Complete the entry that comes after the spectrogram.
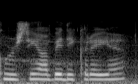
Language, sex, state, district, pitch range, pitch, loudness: Hindi, female, Uttar Pradesh, Budaun, 230-240 Hz, 235 Hz, -19 LUFS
